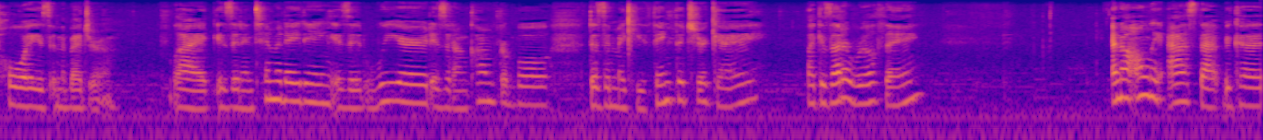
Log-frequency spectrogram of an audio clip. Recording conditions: sounds in the background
